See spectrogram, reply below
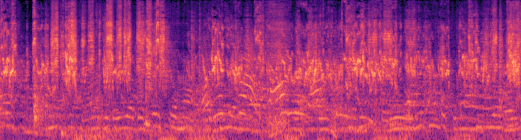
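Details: Budgerigar flock in an aviary producing continuous chattering warble, mixing sharp high chirps with lower gliding whistled notes, many birds heard at once.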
